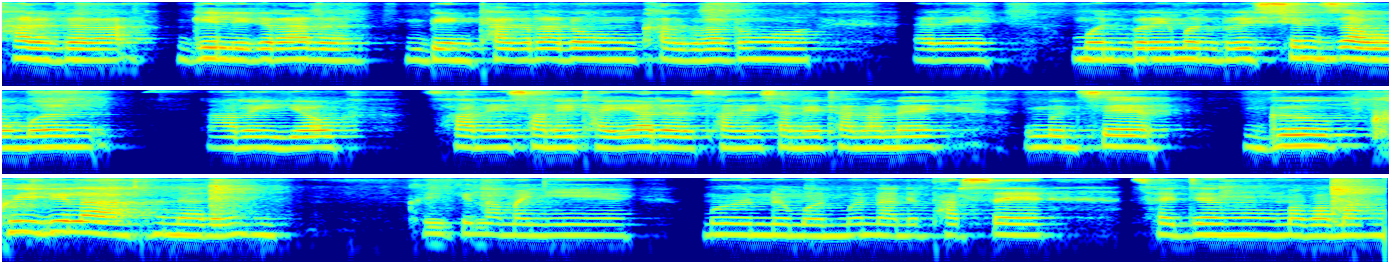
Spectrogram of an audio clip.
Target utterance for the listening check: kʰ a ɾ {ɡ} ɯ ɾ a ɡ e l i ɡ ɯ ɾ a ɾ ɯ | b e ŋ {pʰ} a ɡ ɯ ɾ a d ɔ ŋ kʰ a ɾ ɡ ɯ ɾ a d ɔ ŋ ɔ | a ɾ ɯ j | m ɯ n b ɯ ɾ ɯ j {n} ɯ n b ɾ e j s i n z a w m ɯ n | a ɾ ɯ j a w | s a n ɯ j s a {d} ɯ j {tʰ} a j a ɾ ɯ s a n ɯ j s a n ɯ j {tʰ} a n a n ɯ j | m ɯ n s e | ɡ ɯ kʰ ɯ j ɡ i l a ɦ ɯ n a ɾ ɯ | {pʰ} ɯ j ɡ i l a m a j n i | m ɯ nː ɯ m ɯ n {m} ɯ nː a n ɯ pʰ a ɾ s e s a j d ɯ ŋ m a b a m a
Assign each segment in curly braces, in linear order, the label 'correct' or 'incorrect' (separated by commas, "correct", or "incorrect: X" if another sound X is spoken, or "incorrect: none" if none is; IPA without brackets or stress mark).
correct, incorrect: tʰ, incorrect: m, incorrect: n, correct, correct, incorrect: kʰ, correct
